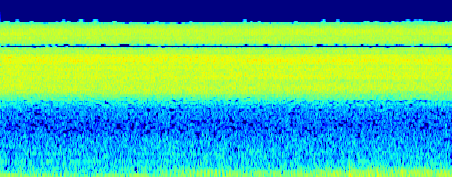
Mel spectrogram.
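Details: A male blackish cicada courting a female that does not respond; an unbroken, piercing high buzz holds at an even loudness throughout.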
